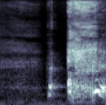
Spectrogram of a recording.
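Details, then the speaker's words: Female vlogger's cough, which she apologises for along with her voice: a brief throat sound, then a single loud, harsh cough burst. "sorry for my voice and my cough. Half or in more than half of the vlog I'll be just यही करने वाली हूँ मैं."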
